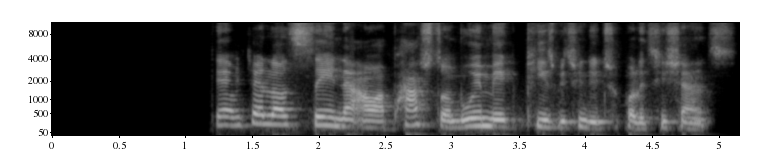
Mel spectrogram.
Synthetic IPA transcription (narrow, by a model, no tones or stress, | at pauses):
d̥ɛãmtʰɛlɔtseɪ̃ŋðaʔa̰wəpʰastɔmwɪmek̚pʰisbitʰwĩːnðətʰuːpʰɔlitʰiʃə̰̃ns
